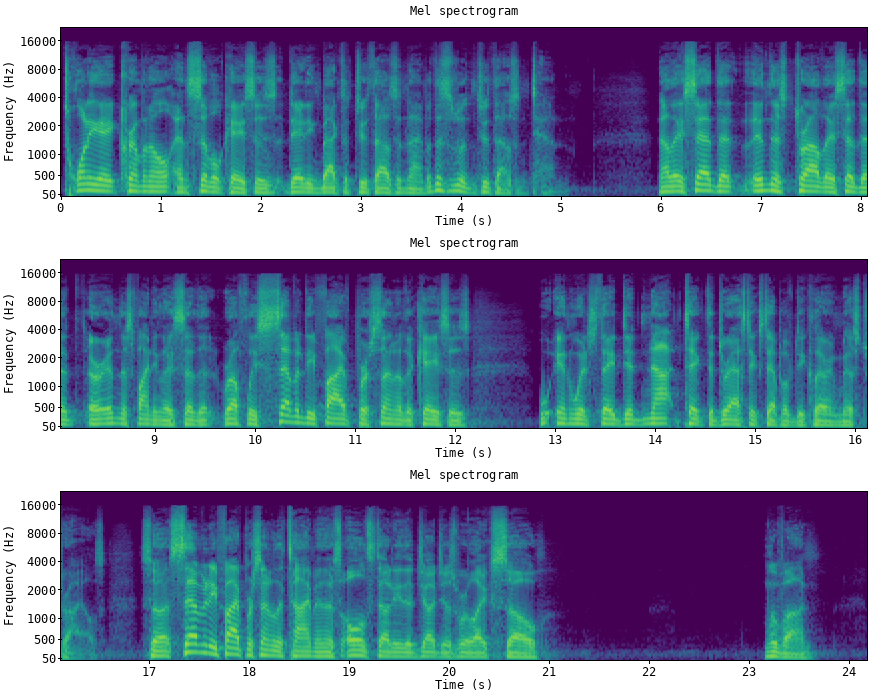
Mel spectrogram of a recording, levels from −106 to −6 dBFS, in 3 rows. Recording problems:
uneven, jittery; strongly; from 7.5 to 21 s

